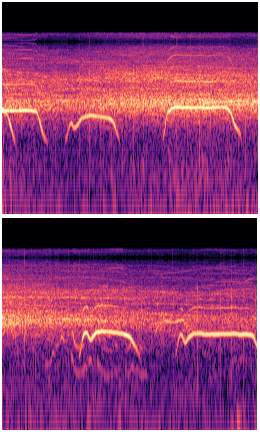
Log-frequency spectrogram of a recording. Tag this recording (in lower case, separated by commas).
speech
